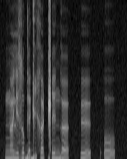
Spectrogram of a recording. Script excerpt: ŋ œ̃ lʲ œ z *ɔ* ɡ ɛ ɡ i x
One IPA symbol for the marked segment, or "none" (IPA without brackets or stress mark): o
